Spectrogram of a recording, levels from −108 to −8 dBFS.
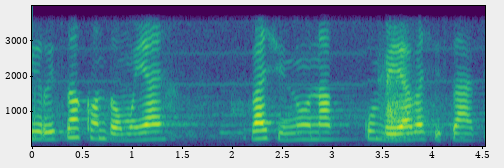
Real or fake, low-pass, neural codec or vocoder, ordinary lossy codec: real; 3.6 kHz; none; none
